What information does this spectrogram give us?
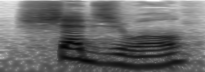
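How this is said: It is said with a British pronunciation. This is how the British game says it. "but they totally say schedule"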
